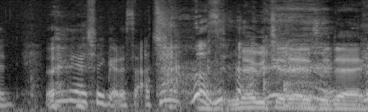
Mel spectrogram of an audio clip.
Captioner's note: laughing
